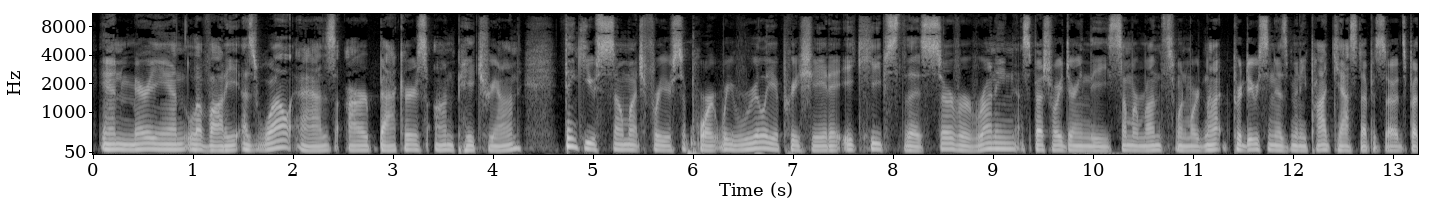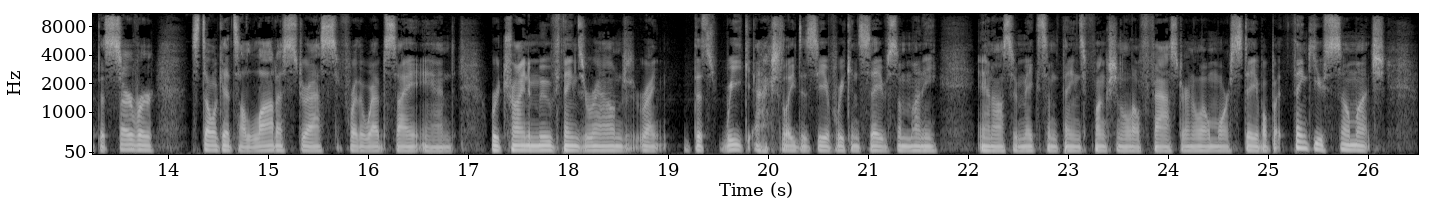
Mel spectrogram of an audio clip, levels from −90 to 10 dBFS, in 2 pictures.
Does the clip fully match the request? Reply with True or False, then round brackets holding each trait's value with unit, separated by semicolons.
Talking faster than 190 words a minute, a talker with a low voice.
True (200 wpm; 105 Hz)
